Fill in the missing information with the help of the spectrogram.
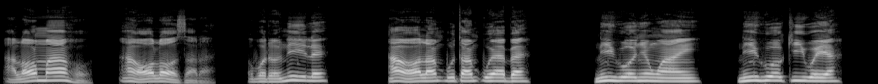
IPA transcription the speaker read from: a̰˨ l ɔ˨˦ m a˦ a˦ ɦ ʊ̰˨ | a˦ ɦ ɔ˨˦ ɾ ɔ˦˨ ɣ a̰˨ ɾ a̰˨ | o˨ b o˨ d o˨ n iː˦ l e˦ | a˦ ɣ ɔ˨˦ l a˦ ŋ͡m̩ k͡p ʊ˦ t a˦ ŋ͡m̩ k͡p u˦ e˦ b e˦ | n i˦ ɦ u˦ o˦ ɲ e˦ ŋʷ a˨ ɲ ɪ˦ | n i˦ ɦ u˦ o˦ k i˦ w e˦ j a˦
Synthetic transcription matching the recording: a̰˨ l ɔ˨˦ m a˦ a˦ ɦ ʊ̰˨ | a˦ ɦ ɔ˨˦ l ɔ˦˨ z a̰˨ ɾ a̰˨ | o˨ b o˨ d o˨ n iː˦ l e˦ | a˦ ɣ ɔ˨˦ l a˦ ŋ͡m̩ k͡p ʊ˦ t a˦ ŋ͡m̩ k͡p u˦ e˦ b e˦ | n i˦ ɦ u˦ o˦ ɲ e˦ ŋʷ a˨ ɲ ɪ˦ | n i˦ ɦ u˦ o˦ k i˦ w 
